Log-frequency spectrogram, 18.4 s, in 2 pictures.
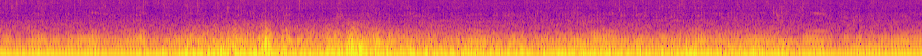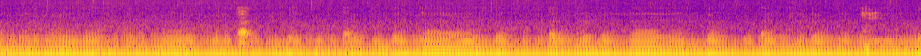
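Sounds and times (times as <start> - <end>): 
ambient didgeridoo: 0.0 - 18.4.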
